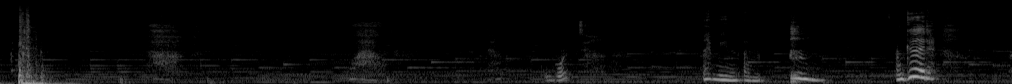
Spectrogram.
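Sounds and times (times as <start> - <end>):
door shutting: 0.0 - 0.7
speech: 5.5 - 6.0, 7.1 - 8.3, 9.0 - 9.6.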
